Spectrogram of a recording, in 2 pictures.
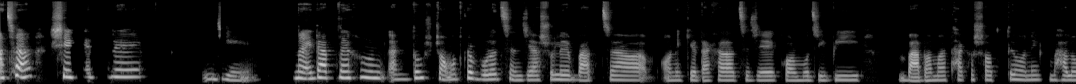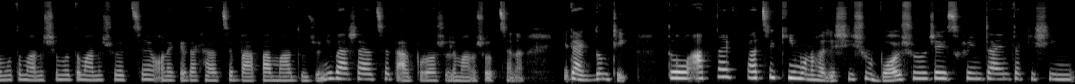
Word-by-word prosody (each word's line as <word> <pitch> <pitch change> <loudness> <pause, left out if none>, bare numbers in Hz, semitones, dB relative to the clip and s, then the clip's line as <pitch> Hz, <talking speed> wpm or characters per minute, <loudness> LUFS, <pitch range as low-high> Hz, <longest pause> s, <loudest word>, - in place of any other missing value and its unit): আচ্ছা। 310 - +10 0.4
সেক্ষেত্রে 335 0 +2 1.0
জি। 225 -4 -3 0.7
না, - - +7
এটা 315 - +5
আপনি 305 +1 0
এখন 315 +1 +2 0.3
একদম 235 +6 +1 0.2
চমৎকার 265 +4 +2
বলেছেন 230 -1 +2
যে 210 - -2
আসলে 225 +1 0 0.2
বাচ্চা, 185 +3 +3 0.5
অনেকে 195 +1 -6
দেখা 180 +2 -4
যাচ্ছে 195 +1 0
যে 190 - -3 0.2
কর্মজীবী, 195 +2 -3 0.6
বাবা-মা 185 +4 +3
থাকা 205 +1 -5
সত্ত্বেও 210 +2 -4
অনেক 215 +1 -6 0.2
ভালো 205 -1 -1
মত 215 - -10
মানুষের 205 +2 -5
মত 220 -1 -8
মানুষ 210 +1 -6
হচ্ছে। 210 +2 -3 0.2
অনেকে 195 -1 -6
দেখা 190 +1 -9
যাচ্ছে 185 +1 -2
বাবা-মা 185 +1 -2
দু 185 - -14
জনই 265 +7 -3
বাসায় 255 -1 +1
আছে। 240 +2 -3
তারপরেও 180 +1 -1
আসলে 185 - -8
মানুষ 170 - -6
হচ্ছে - - +1
না, - - -7 0.4
এটা 275 - +2
একদম 245 +5 -5
ঠিক। - - -5 0.4
তো 295 - +6 0.3
আপনার 320 +5 0 0.2
কাছে 295 +2 +5
কি 310 - +3
মনে 250 -4 -1
হয় 190 -2 -1
যে, - - -4
শিশুর 240 +1 -3
বয়স 195 +6 +3
অনুযায়ী 275 +1 +2
স্ক্রিন 270 -2 -5
টাইম 250 -1 -1
টা 265 - -2
কি 255 - -10
সিন 240 -3 -6
220 Hz, 165 wpm, -25 LUFS, 195-265 Hz, 1.0 s, আচ্ছা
